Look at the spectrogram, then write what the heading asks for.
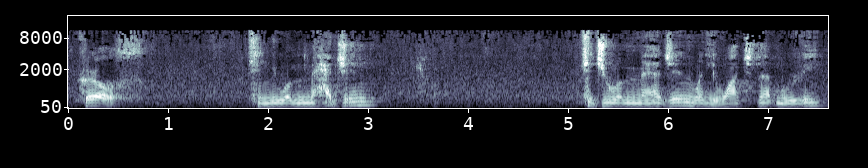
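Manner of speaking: ordinary delivery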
